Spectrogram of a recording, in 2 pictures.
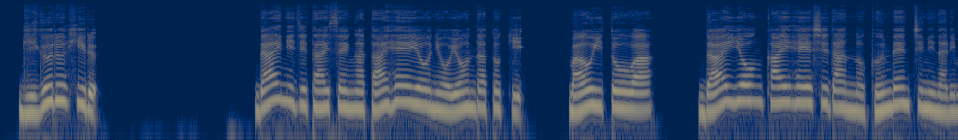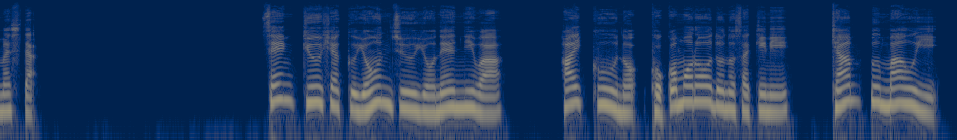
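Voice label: JPN, Japanese; Giggle Hill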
